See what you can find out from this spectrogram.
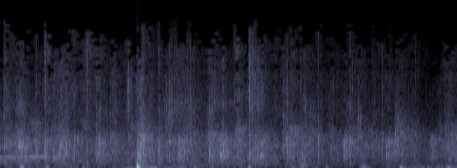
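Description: An audience claps steadily for a few seconds, a dense, even patter of many hands with one sharper, louder clap standing out near the start.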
